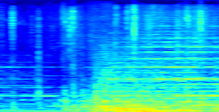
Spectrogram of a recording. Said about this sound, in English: the black horse gallops away.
